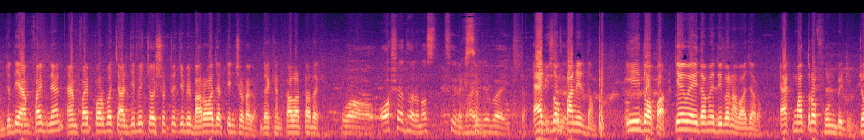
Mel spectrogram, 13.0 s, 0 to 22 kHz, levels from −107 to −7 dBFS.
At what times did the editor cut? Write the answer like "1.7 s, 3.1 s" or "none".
0.9 s, 3.9 s, 7.8 s, 10.0 s

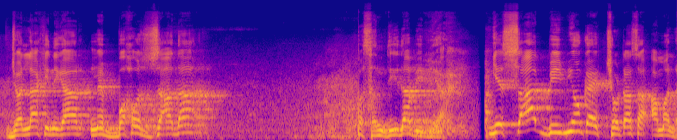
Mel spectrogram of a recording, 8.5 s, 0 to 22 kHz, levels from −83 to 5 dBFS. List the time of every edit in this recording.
6.0 s

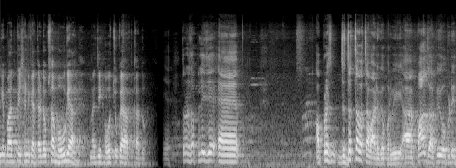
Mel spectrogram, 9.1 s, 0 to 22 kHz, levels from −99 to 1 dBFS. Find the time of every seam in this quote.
3.4 s

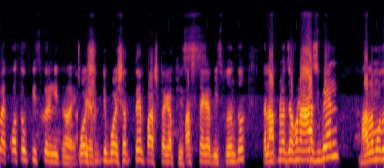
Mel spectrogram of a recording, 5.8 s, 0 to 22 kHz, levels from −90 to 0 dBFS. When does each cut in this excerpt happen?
1.1 s

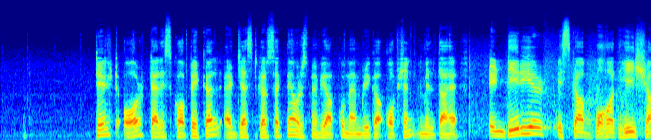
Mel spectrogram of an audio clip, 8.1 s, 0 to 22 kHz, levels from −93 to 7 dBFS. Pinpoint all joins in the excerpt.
5.9 s

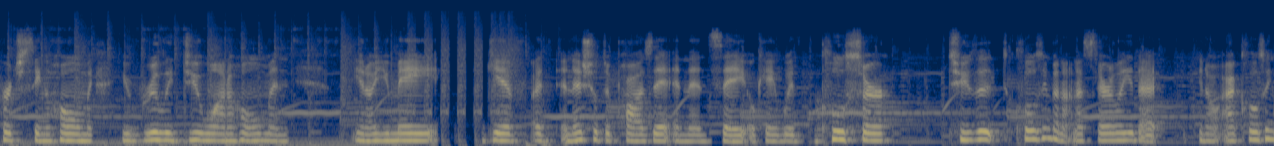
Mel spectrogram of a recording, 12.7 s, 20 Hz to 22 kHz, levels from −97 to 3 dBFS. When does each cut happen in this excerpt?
0.9 s, 8.2 s

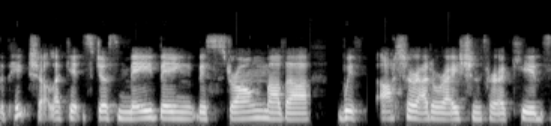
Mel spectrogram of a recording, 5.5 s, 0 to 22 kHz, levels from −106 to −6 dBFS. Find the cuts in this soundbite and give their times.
3.2 s

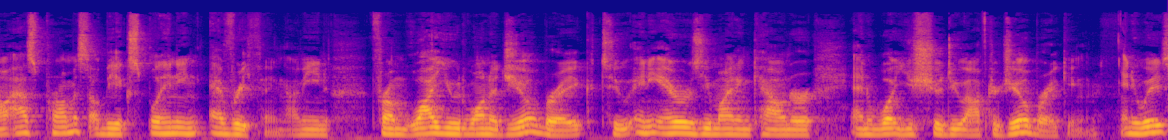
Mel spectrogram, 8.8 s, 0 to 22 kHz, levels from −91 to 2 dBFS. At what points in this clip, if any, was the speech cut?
none

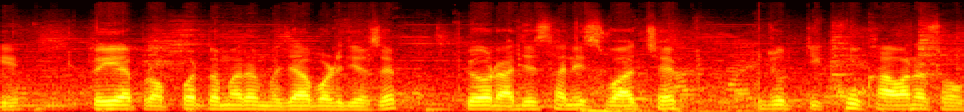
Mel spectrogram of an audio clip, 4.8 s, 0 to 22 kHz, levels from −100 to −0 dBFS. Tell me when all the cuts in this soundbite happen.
3.8 s

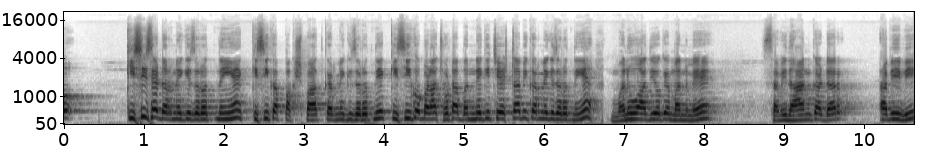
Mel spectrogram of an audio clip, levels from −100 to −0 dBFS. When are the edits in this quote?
6.8 s

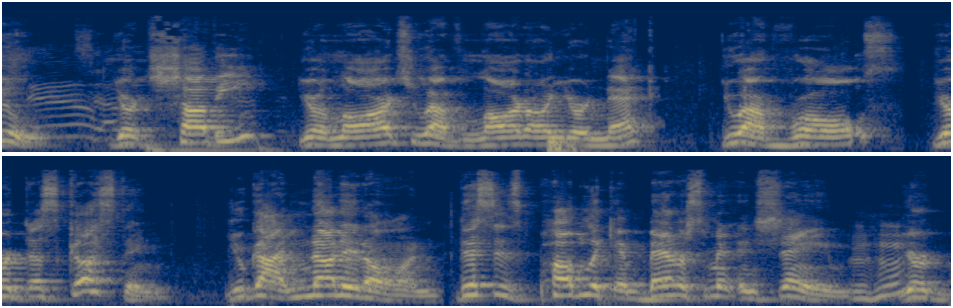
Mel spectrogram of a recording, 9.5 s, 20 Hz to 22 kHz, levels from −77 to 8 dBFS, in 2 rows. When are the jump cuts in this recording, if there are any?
4.5 s, 6.9 s

